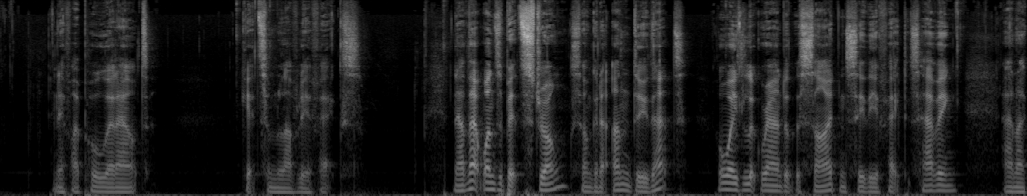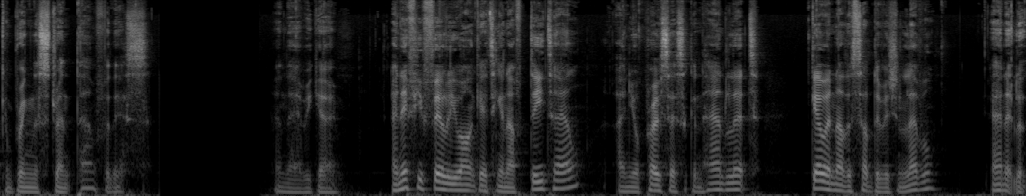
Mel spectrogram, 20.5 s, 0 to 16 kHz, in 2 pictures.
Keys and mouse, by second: 0.0 Return, 0.6-1.9 middle drag, 2.8 click, 3.1-6.3 middle drag, 6.3 ctrl+z, 7.4-9.1 middle drag, 11.8 click, 12.4 middle click, 12.8 click, 13.0 middle click, 19.8 middle click, 20.0 click.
